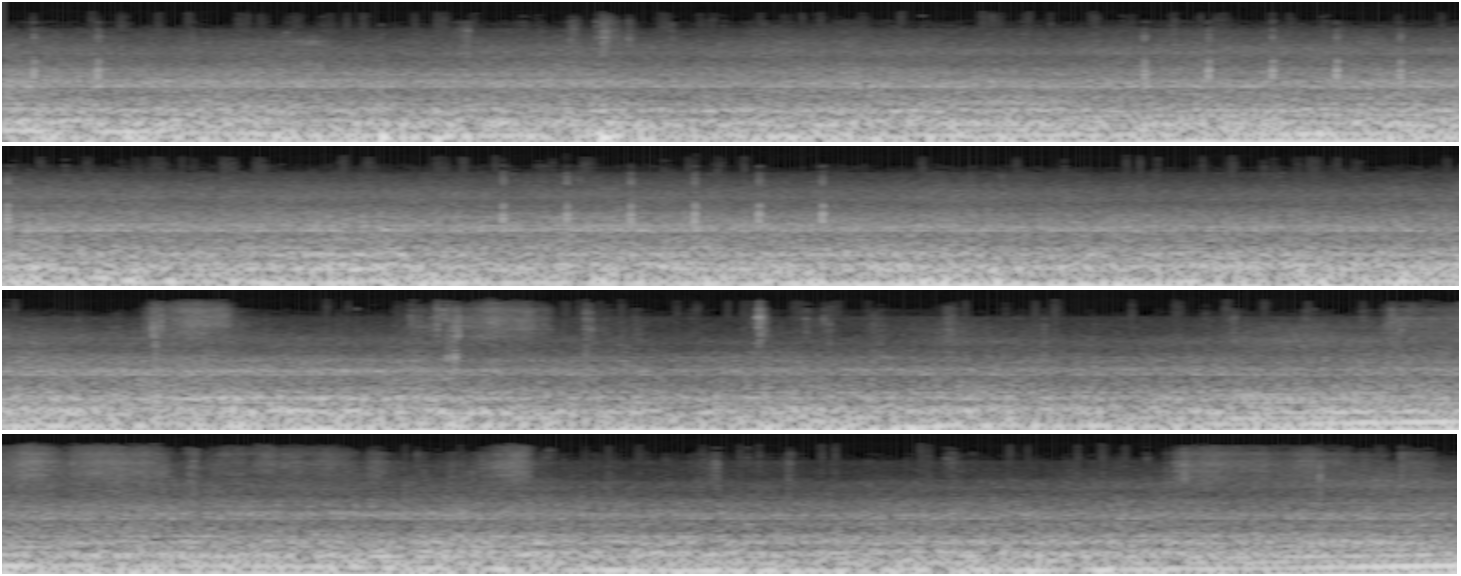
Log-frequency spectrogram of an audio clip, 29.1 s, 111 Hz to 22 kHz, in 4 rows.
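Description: Cabin sound of a Mini Cooper S F56 with a 2.0-litre turbocharged four-cylinder, driving at road speed. Its steady engine drone sits over tyre and road noise, and the engine note shifts down a couple of times as the car slows.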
